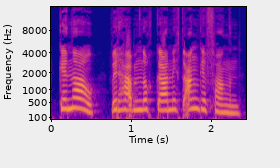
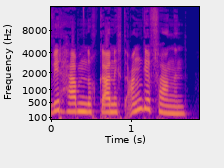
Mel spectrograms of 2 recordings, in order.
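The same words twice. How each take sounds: First: Put-on higher, louder child's protest; raised, affronted kid voice; indignant. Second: Said in the usual way. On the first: A narrator's reading. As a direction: protest like an outraged little boy. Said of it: "empörte sich Sam".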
